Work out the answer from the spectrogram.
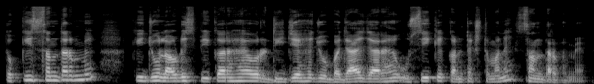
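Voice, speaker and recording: A man's voice: a little high, a bit bright. A man with a North Indian accent, a native Hindi speaker, giving an explanatory exam lesson as a teacher, didactic and working phrase by phrase. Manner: didactic, reads English slowly phrase by phrase, then explains. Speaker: English teacher for board exam students.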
